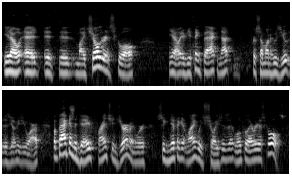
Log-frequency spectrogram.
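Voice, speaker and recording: A man's voice: mid-range voice, normal speed. A middle-aged man hosting a radio talk show, telling anecdotes with emphasis.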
